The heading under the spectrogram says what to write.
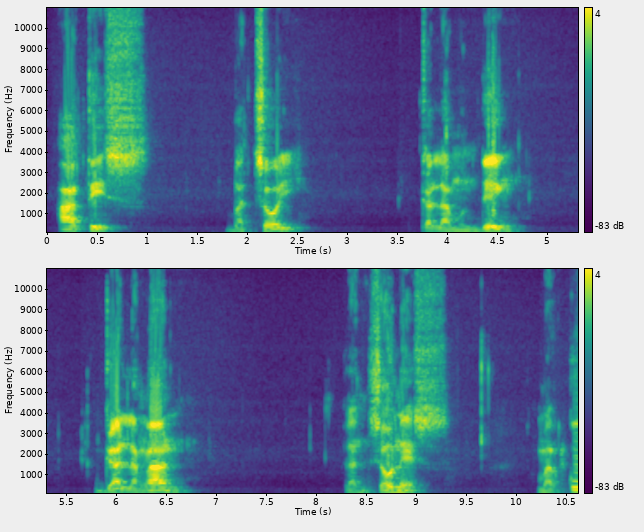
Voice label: alphabet words, hiligaynon; fruit lexicon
